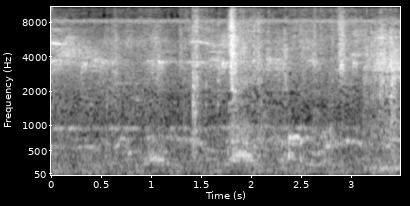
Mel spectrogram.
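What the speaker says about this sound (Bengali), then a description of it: "দেখুন পায়রাগুলো।" Local high-flyer pigeons coo softly in short repeated phrases at a pigeon sale, moderately near, over a faint background hum with no talking.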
